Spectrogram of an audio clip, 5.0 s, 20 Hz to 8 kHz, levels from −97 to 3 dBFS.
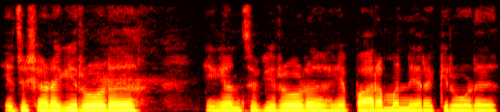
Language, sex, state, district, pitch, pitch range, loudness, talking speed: Garhwali, female, Uttarakhand, Uttarkashi, 180 Hz, 180-185 Hz, -17 LUFS, 165 wpm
